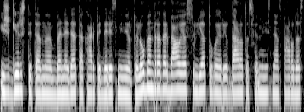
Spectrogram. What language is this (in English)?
Lithuanian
